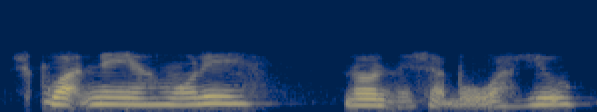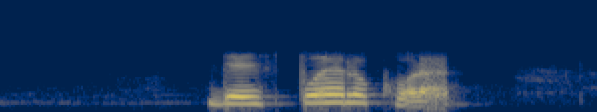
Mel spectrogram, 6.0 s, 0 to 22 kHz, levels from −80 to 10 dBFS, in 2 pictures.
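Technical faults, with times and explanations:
throughout: G.729 codec. The speech is confined to about 200 Hz to 3.6 kHz and sounds plainly rough and synthetic, which fits 8 kbit/s G.729A.
1.92–2.06 s and 5.10–5.29 s: VoIP packet loss concealed by the speech codec. About 60 ms and 120 ms of audio are missing, and the decoder fills each gap by extending the last pitch and filter. The result is a fading buzzy tone or coloured noise, followed by weak, distorted speech while the decoder recovers.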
